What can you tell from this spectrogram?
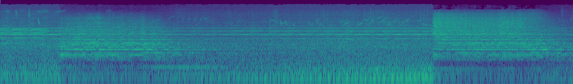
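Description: Approaching diesel locomotive sounding its multi-chime air horn in two long blasts. The first runs about three seconds and fades; the second starts sharply about nine seconds in. A low engine rumble sounds underneath throughout.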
